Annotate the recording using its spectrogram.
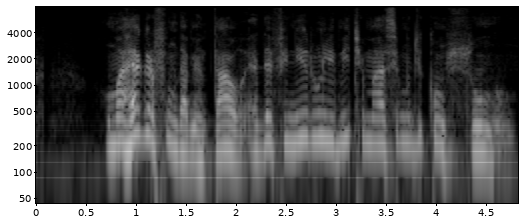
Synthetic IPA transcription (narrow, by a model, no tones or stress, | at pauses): ũmɐɦɛɡɾɐfũd̪ɐmẽnt̪awɛd̪efiniɾũlimit͡ʃɪmasimʊd͡ʒɪkõsũmʊ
